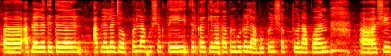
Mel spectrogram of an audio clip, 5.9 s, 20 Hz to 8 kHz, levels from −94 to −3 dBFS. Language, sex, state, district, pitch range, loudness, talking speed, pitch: Marathi, female, Maharashtra, Gondia, 245-255 Hz, -16 LUFS, 215 wpm, 255 Hz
